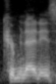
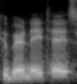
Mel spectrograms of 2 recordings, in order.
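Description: First: It is pronounced in the usual English way. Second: It is pronounced in a Greek-like way. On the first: The speaker calls it wrong. "We actually pronounce it wrong" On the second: The speaker calls it right. "if you're actually Greek, you pronounce it something like"

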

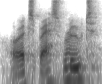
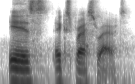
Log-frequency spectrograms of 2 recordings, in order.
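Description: First: Route is said in a British way. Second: Route is said in a non-British way.

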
